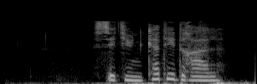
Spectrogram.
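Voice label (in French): "cathedrale", French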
